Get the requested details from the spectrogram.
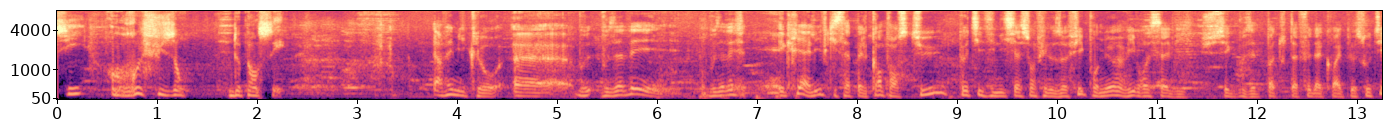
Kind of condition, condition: setting, busy venue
